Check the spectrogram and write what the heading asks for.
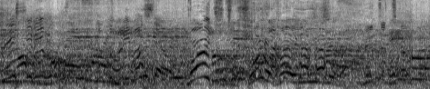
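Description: Chatter of many spectators' voices overlapping at once, several talking and calling out together with no one voice leading.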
